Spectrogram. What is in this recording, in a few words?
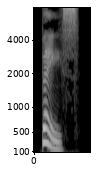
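"present", noun, British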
